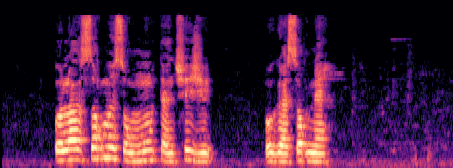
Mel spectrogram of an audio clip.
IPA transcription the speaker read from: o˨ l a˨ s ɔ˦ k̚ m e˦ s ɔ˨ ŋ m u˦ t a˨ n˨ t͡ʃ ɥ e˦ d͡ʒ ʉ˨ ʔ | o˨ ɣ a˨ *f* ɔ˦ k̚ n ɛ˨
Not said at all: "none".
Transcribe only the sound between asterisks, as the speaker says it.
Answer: s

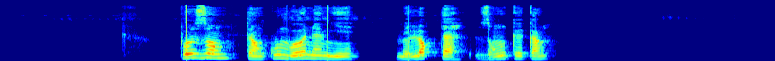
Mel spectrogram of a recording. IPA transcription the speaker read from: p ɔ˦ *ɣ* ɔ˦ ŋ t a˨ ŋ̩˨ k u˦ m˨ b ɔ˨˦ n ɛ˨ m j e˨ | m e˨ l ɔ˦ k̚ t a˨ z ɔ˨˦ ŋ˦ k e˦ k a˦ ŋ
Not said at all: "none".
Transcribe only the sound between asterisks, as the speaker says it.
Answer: z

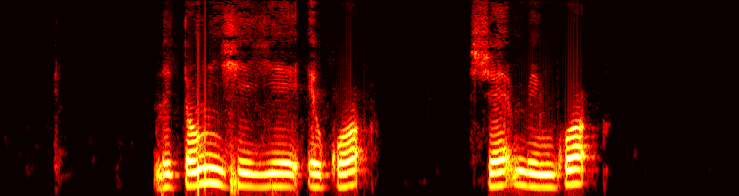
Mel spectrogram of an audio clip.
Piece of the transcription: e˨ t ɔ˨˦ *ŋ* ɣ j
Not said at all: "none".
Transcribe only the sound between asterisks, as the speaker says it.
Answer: ŋ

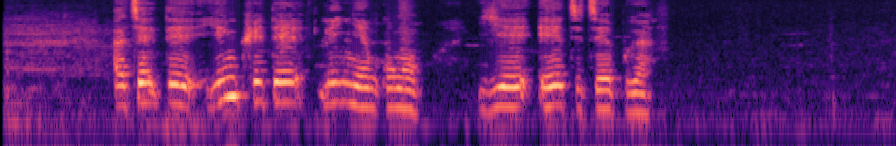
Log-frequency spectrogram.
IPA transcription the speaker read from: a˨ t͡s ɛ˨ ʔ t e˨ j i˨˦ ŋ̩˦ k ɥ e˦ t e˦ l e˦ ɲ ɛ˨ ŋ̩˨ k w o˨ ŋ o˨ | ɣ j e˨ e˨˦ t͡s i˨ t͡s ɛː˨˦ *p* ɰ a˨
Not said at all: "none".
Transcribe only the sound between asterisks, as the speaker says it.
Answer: p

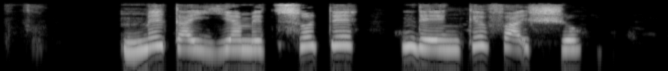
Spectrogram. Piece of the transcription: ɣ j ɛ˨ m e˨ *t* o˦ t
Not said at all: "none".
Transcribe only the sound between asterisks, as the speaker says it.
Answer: t͡s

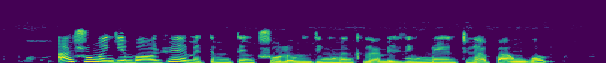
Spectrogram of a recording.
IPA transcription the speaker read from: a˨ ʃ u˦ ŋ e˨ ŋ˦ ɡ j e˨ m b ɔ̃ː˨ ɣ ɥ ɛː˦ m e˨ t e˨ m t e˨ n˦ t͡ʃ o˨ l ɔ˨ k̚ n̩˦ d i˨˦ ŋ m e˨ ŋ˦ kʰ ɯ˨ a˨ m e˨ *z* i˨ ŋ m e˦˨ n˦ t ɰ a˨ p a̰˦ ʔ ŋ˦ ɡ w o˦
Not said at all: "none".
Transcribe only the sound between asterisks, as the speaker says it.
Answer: z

